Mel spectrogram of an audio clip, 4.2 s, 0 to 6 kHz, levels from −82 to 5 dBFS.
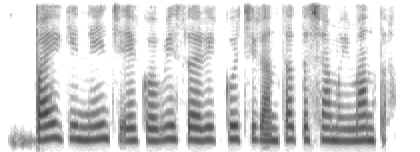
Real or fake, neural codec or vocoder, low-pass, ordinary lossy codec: fake; codec, 16 kHz, 4.8 kbps, FACodec; 5.4 kHz; AAC, 48 kbps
